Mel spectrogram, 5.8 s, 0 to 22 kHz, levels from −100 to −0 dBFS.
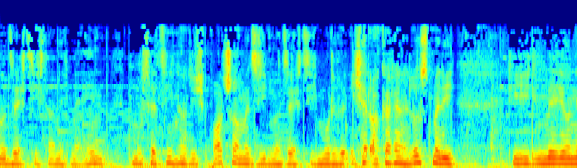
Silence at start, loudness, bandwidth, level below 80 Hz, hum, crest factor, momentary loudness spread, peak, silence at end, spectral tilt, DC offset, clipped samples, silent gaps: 0 s; -25 LUFS; 11.5 kHz; -42 dBFS; none; 16 dB; 9 LU; -8 dBFS; 0 s; -5.5 dB/octave; under 0.1%; under 0.1%; none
